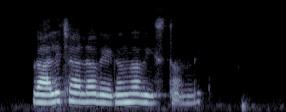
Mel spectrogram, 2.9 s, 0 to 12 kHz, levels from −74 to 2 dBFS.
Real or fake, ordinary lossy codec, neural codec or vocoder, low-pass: real; Opus, 16 kbps; none; 7.2 kHz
